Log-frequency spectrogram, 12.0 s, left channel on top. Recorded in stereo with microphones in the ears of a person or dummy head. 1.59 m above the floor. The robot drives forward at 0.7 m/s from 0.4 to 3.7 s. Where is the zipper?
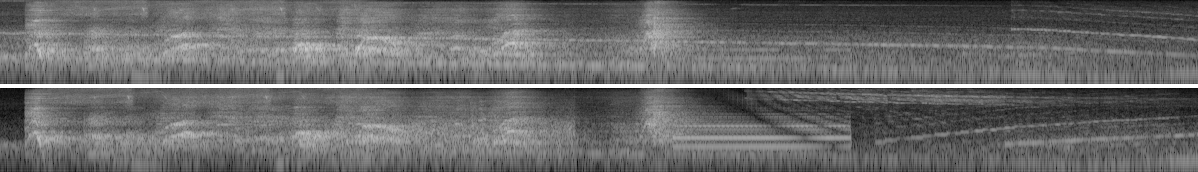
15° right (ahead or behind), 0.6 m; by 6.7 s 5° right (ahead or behind), 3 m.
